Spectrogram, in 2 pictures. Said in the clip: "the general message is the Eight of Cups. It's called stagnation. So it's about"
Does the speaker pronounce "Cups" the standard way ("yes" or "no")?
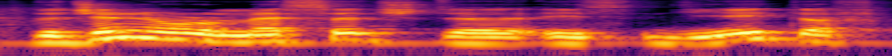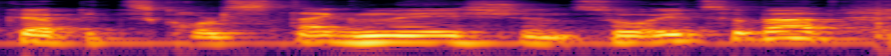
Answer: no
